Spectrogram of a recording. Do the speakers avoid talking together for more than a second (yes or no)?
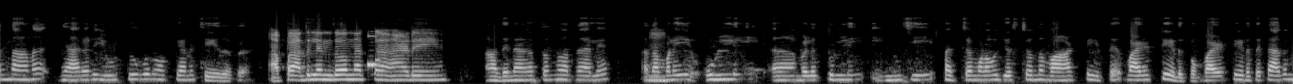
yes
